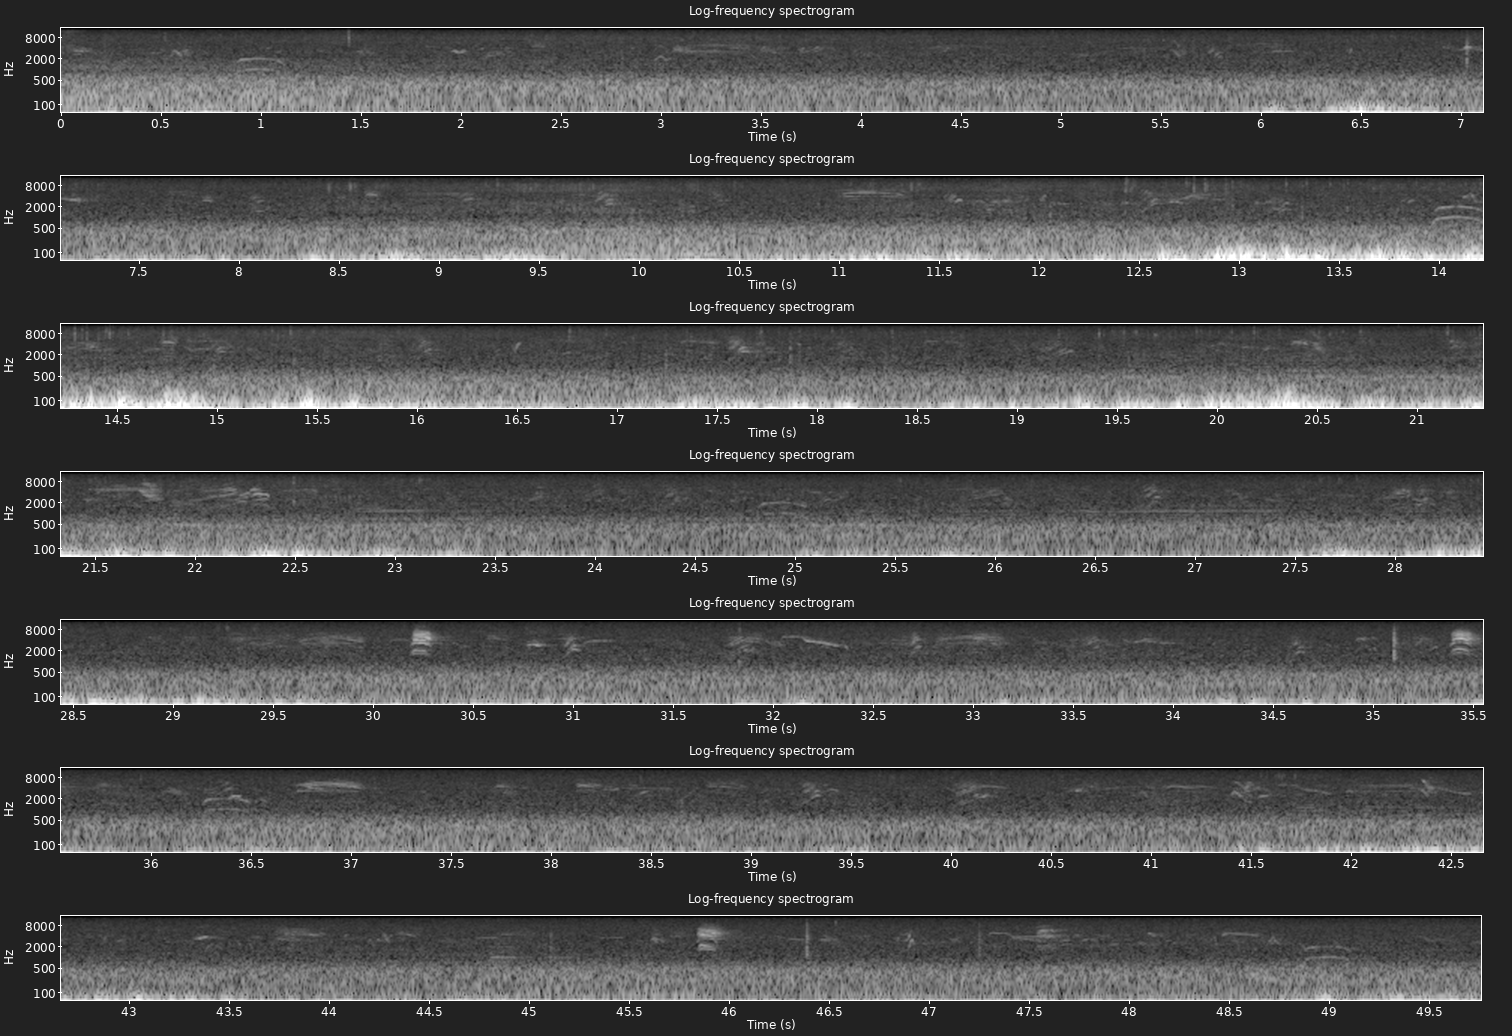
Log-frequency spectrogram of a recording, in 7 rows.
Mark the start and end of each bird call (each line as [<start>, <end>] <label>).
[5.80, 6.20] Hawaii Amakihi (Chlorodrepanis virens)
[8.60, 8.70] Hawaii Amakihi (Chlorodrepanis virens)
[9.80, 9.90] House Finch (Haemorhous mexicanus)
[11.00, 11.40] Hawaii Amakihi (Chlorodrepanis virens)
[12.50, 13.00] House Finch (Haemorhous mexicanus)
[14.70, 14.80] Hawaii Amakihi (Chlorodrepanis virens)
[17.50, 17.70] Hawaii Amakihi (Chlorodrepanis virens)
[22.00, 22.40] House Finch (Haemorhous mexicanus)
[29.60, 30.30] Hawaii Amakihi (Chlorodrepanis virens)
[31.70, 32.00] House Finch (Haemorhous mexicanus)
[32.80, 33.20] Hawaii Amakihi (Chlorodrepanis virens)
[35.40, 35.50] Hawaii Amakihi (Chlorodrepanis virens)
[36.70, 37.00] Hawaii Amakihi (Chlorodrepanis virens)
[38.10, 38.20] Hawaii Amakihi (Chlorodrepanis virens)
[39.20, 39.40] House Finch (Haemorhous mexicanus)
[40.00, 40.30] House Finch (Haemorhous mexicanus)
[43.70, 44.00] Hawaii Amakihi (Chlorodrepanis virens)
[45.80, 46.00] Hawaii Amakihi (Chlorodrepanis virens)
[47.50, 47.60] Hawaii Amakihi (Chlorodrepanis virens)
